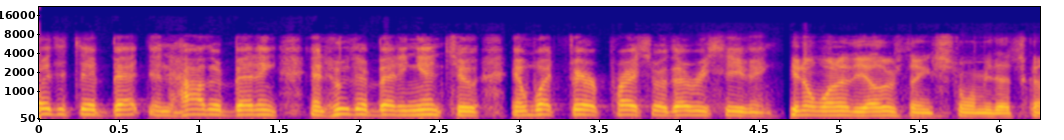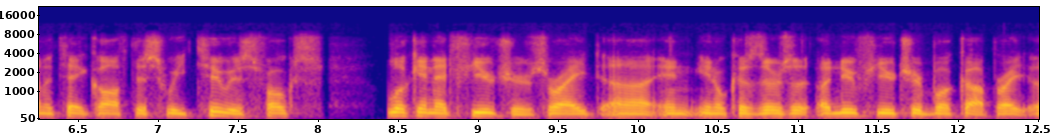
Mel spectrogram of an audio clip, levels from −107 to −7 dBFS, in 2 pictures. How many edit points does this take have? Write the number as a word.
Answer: one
